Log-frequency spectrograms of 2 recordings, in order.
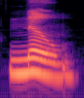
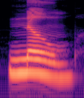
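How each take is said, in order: Both takes have the same delivery.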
